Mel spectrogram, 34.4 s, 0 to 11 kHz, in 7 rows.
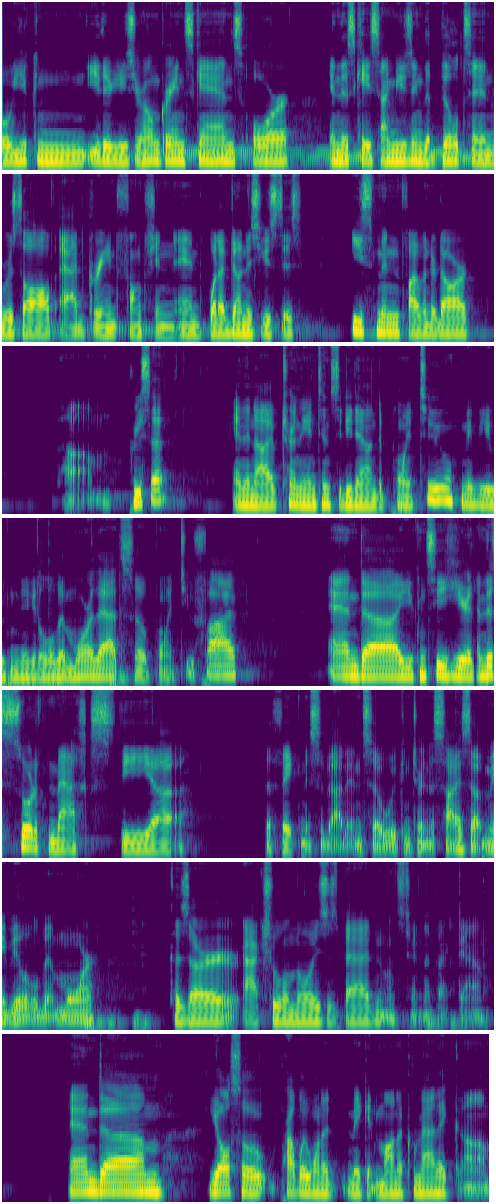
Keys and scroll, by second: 14.5-15.7 typing, 15.8 Return, 24.9-26.1 typing, 28.3-29.5 typing.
